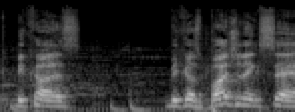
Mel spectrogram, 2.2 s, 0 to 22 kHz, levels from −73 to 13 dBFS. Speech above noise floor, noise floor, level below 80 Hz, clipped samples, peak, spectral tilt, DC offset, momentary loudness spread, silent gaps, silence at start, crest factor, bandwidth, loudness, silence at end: 22 dB; -42 dBFS; -44 dBFS; under 0.1%; -4 dBFS; -3.5 dB/octave; under 0.1%; 10 LU; none; 0 s; 18 dB; 18 kHz; -20 LUFS; 0 s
